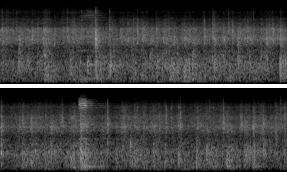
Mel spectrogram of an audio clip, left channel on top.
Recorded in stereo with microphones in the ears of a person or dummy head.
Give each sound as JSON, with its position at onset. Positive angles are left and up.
{"t": 0.8, "sound": "a squeak", "side_deg": -80, "distance_m": 4.0}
